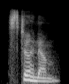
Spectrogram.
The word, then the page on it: sternum: Indian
